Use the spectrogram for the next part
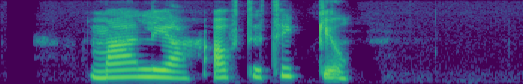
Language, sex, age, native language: Icelandic, female, 20-29, Icelandic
